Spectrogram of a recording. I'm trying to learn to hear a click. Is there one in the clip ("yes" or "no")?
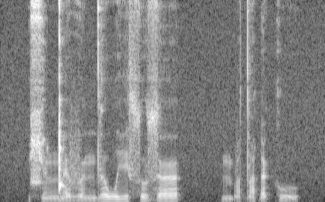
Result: yes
